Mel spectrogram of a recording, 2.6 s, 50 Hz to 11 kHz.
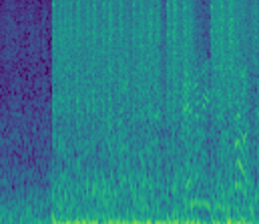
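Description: Rapid automatic gunfire from the video game Mass Effect 2 breaks out abruptly after a brief quiet moment and continues as a loud, dense barrage, with faint voices mixed in.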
